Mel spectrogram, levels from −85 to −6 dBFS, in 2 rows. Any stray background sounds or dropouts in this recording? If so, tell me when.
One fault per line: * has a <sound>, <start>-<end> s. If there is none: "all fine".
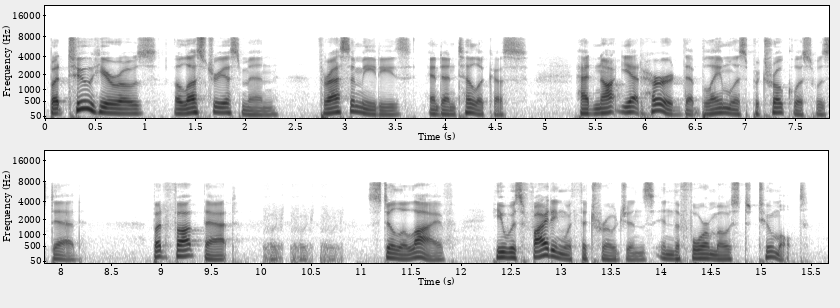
* has a laugh, 10.0-10.8 s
